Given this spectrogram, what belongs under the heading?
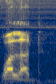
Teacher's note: in modern Arabic, there is no VV sound. There's only a W sound. The the letter that represents the VV in Hebrew or the wow in Hebrew is actually a W sound.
